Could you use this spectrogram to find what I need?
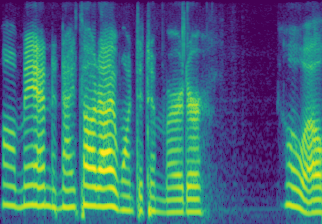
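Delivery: nonchalant, indifferent, shrugged-off delivery. Speaking in character as Abby: shrugging, indifferent tone. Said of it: "as Abby said so shruggingly".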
